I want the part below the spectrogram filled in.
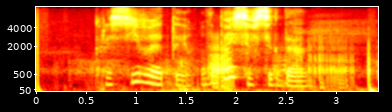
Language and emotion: Russian, positive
